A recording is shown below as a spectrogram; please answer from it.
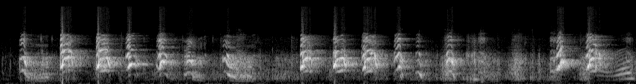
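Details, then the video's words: Cocker Spaniel, a male pet dog, worked up and excited by a spin mop, giving rapid, uneven high yips and barks, about three per second, with a person's voice in the background. "My Cocker Spaniel loves The Spin Mop"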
